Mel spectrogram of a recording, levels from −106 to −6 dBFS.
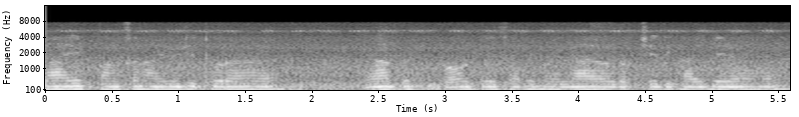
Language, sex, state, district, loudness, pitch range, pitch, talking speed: Hindi, male, Uttar Pradesh, Lucknow, -19 LUFS, 115-120 Hz, 115 Hz, 205 wpm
